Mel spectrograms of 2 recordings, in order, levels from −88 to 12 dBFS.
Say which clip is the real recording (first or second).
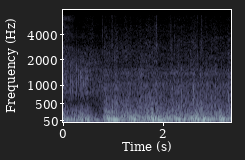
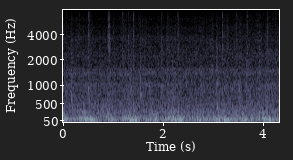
second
